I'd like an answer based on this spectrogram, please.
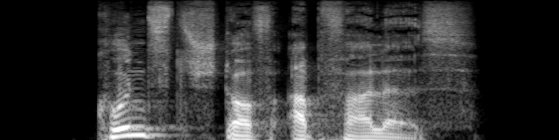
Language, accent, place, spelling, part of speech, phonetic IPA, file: German, Germany, Berlin, Kunststoffabfalles, noun, [ˈkʊnstʃtɔfˌʔapfaləs], De-Kunststoffabfalles.ogg
- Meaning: genitive singular of Kunststoffabfall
